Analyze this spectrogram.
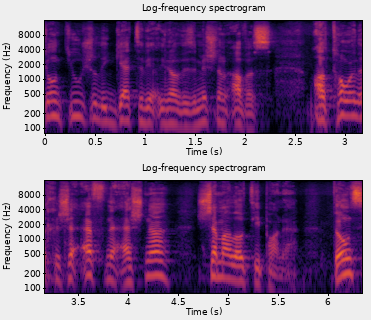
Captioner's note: Hebrew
